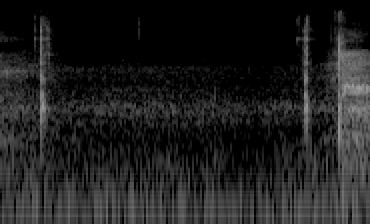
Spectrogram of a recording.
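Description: Computer mouse clicks on an OK button, two or three faint, sharp close clicks separated by a quiet stretch of room hiss.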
